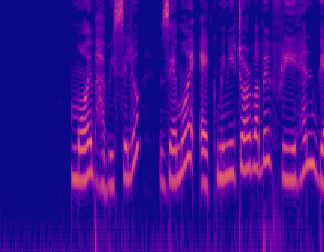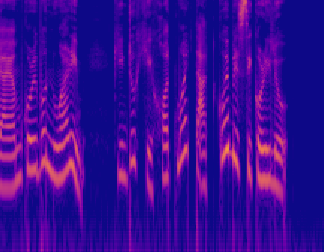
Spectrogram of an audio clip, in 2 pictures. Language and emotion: Assamese, surprised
